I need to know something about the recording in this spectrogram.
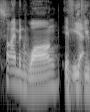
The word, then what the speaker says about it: Wang: was that really really it's Simon Wong if if you pronounce it correctly.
